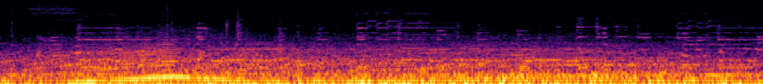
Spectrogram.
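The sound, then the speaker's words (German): Steady, loud engine and road rumble from inside a moving Dacia Logan taxi driving from Bistritz toward the Borgo Pass and a Carpathian village, with faint rattles and high whines drifting over the low drone. No one speaks. “Ich sitze im Wagen von Taxifahrer Dan.”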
